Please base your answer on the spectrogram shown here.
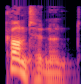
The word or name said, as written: Continent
